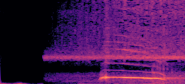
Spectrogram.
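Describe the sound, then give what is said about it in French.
An owl, a nocturnal bird of prey, gives a single clear hooting call that slides downward in pitch, fairly loud, heard on its own with no talking, preceded by a faint high steady tone. “sur les chants écrits des rapaces nocturnes.”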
